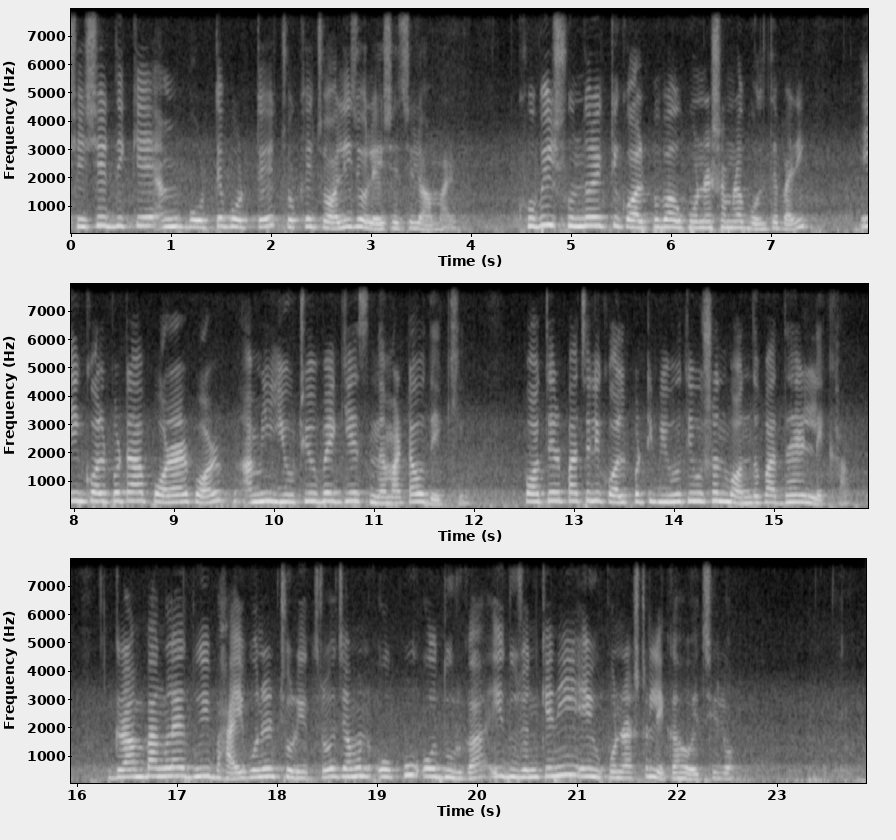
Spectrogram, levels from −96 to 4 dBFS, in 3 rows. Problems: constant background noise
